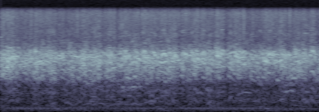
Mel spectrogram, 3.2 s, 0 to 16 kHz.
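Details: Roughly 600 domestic ducks on a farm in San Agustin call together in a constant, even din of rasping quacks layered thickly over one another.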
